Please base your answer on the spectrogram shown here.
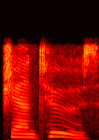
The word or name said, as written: chanteuses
